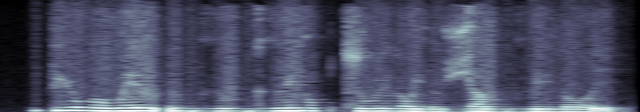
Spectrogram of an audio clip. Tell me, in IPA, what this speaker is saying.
pʲ ʉ w o w e v ʔ ʉ bʱ ɨ v ɡʱ ɨ j o p t͡s u y̯ l o j ɾ ʉ ç ɐ v bʱ ɨ j l o i̯

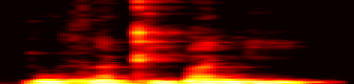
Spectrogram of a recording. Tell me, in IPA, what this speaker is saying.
ɾ u˨ r ã˨ kʼ i˨ ɓ ã˦ ɲ i˨

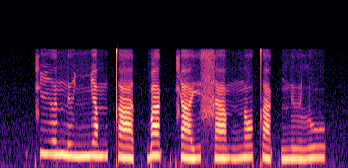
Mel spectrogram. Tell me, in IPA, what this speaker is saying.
c i˧ ə̯ n ɨ˨˩ ɲ a˧ m t̪ aː˨˩ t̚ ɓ a˦˥ k̚ c a˨˩˦ j s a˨˩ m n ɔ˧˥ t̪ a˨˩ k̚ n ɨ˨˩ l u˧

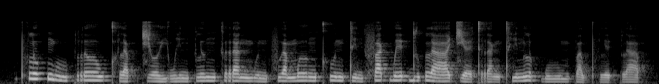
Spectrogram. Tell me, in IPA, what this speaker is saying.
pʰ l o˥˩ k̚ m uː˨˩ p r ɤː˧ w kʰ l a˨˩ p̚ t͡ɕ ɤː˨˩ j w i˨˩ n p l ɯ˧ ŋ k r a˧ n m u˨˩ n f ɯ˧ a̯ m ɤː˧ ŋ kʰ u˧ n t i˩˦ n f a˥˩ k̚ w e˥˩ ʔ d u˦˥ ʔ l aː˦˥ t͡ɕ ɛː˨˩ t r a˨˩ ŋ tʰ i˦˥ n l o˨˩ k̚ w uː˧ m p a˨˩ w pʰ l e˨˩ ʔ p l a˨˩ p̚

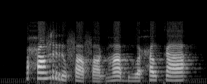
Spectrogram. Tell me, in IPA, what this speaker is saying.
ħ ɑ˦˥ v r ʊ˨˩˦ f ɑ˩ f ɑ˩ ɡʱ ɑ˥˧ bʱ ʊ˨˩˦ ħ ɤ˦˥ k a˦˥

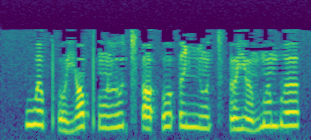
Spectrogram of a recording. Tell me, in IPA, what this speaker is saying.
w ə˦ pʼ ʊ˨ j ʌ˦ pʼ ũ˧ l u˦ t͡sʼ ʌ˧ ʔ ʊ˦ ʔ ə˦ ɲ ũ˧ t͡sʼ ə̃˦ j ə̃˨˦ b ə̃˦ b ə˦

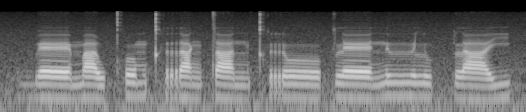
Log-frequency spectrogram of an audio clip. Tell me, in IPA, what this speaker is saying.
b ɛː˨˩ m a˨˩ w kʰ o˦˥ m kʰ r a˨˩ ŋ t a˨˩ n kʰ r oː˨˩ k l ɛː˨˩ n ɯː˧ l u˨˩ k̚ p l a˩˦ j

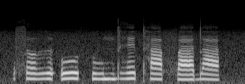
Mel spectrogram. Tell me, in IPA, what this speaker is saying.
s ʌ ɣ ə ʔ o θ u m dʱ ɛ tʰ a f a d a

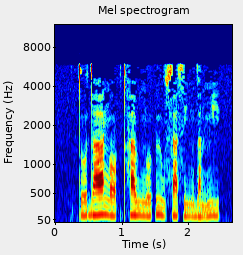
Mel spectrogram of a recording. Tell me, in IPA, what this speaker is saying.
t̪ o˩˧ d aː˧˥ ŋ ɔː˧˩ k̚ t̪ʰ a˧ w ŋ o˩˧ ʔ ɯː˥˨ w s a˧ s i˩ ŋ d a˧˩ n ɲ i˧ t̚

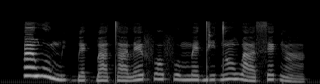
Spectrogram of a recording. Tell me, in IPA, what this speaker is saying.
ã˦ w o˦˨ m i˨ ɡ͡b ɛ˨ ɡ͡b a˨ t a˨ l ɛ˧ f ɔ˧ f o˧ m ɛ˧ d i˧ d ɔ̃˧ w a˨ s ɛ˧ ɡ ã˨

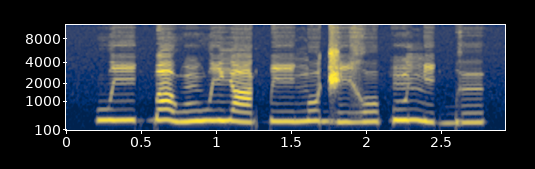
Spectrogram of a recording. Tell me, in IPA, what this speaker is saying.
w iː˧ ɡ͡b a˦˨ w ũ˧ w i˧ j aː˨ k͡p iː˧ ŋ o˦ d͡ʒ i˨ ɣ o˧ p ũ˦ ɲ i˨ ɡ͡b ɨ˧

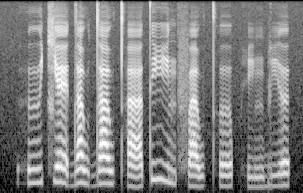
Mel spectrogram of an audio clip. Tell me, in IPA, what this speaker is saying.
h ɯː˧˥ t͡ɕ ɛː˥˨ d a˥˨ w d a˧ w t̪ʰ a˩˧ t̪ iː˥˨ n f a˩ w t̪ʰ ɤː˧˥ p̚ h i˩˧ ŋ b i˧˥ ə̯

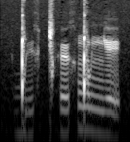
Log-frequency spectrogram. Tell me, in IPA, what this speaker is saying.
ɡ͡ǃ yː x ǀʰ ø x ŋ͡ǃ u ɲ e

